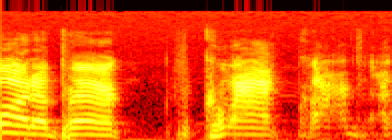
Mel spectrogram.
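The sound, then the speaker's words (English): A person imitates a duck with a few loud, nasal, honking quacks in short bursts, separated by brief pauses. “let me hear that again. I think he started quacking on the Eagle station.”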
